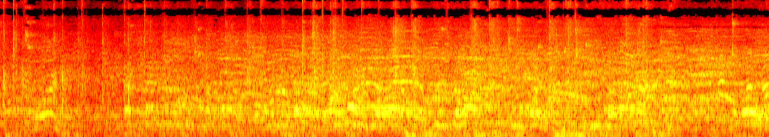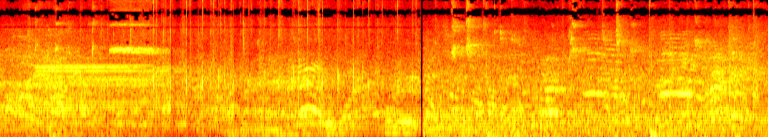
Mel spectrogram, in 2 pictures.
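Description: A large crowd cheers and chatters in a big echoing gym.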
